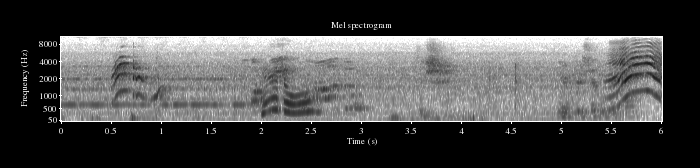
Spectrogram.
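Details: A pet green parrot talking indoors: several short warbled, bending vocal phrases with strong harmonics, rising and falling, spaced about 1.5 seconds apart, with faint background noise.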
